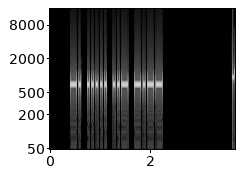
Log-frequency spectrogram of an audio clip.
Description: Morse code, heard as a keyed tone, about 28 wpm, 700 Hz. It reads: N5UY
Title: USA Call Signs - 4 Characters - 4x Character Spacing - 28wpm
